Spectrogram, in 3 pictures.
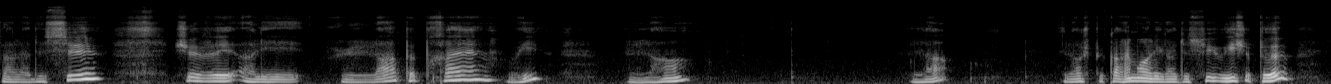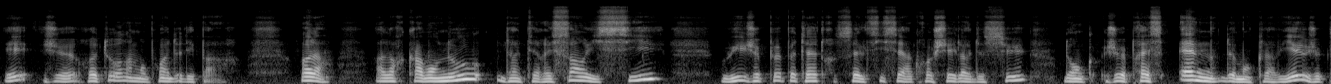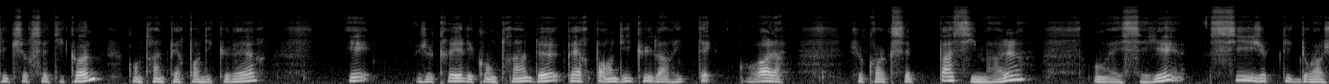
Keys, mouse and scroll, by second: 4.7 click, 7.0 click, 9.0 click, 12.0 click, 14.5 click, 15.9 right click, 16.6-16.9 scroll up 2, 17.3 scroll down 2, 17.8 right click, 19.8 scroll up 2, 22.6 scroll down 2, 23.7 right click, 25.1 n, 25.3 n, 28.9 click, 30.3 click, 32.2 click, 33.4 click, 38.7 right click.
